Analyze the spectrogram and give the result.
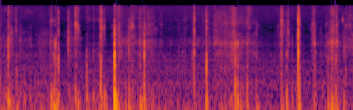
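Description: Long painted nails tap and scratch across a pastel rectangular silicone pop-it fidget toy with hollow bubbles. The result is a quiet run of soft, dull, low thuds with brief scratchy bright ticks, each dying away almost instantly.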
